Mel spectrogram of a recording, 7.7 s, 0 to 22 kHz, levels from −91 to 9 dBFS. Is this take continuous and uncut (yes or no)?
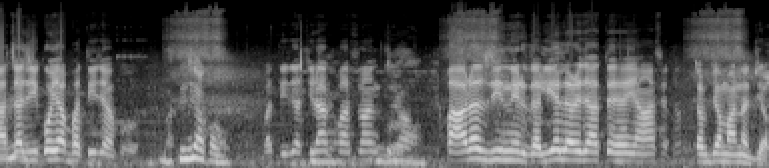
no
